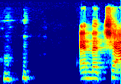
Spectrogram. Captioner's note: laugh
